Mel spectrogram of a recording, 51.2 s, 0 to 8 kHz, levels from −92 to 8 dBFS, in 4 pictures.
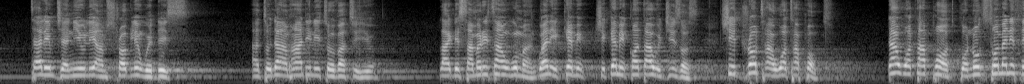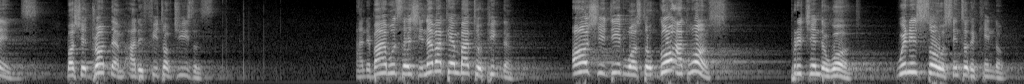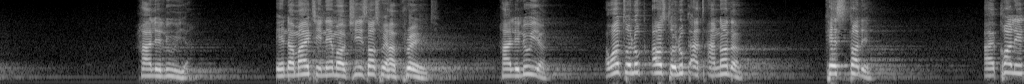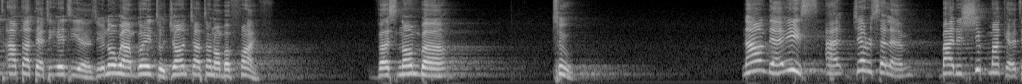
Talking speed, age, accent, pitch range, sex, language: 145 wpm, 40-59, Nigerian, 195-265 Hz, male, English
